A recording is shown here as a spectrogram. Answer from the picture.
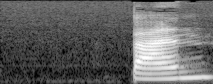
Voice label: "ban2", Mandarin pinyin

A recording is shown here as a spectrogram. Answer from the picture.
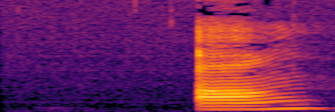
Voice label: "ang2", pinyin

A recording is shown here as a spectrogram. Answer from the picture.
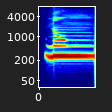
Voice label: "nong1", Mandarin pinyin

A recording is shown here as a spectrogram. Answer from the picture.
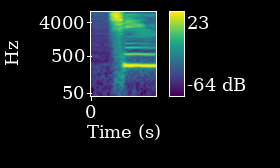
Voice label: "qin1", pinyin

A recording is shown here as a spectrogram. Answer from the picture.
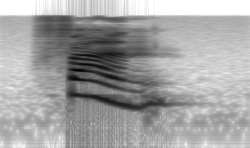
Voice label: "fan4", Mandarin pinyin

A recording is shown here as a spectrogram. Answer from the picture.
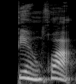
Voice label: "dianhua", Mandarin; jiahaoyou

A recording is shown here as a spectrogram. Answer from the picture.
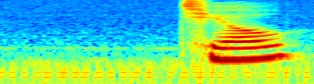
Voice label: "qiu2", mandarin pinyin

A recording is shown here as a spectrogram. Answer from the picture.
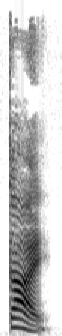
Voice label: "gai4", Mandarin pinyin

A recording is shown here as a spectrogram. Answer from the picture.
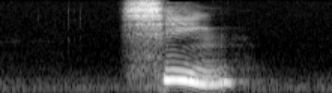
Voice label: "xin4", Mandarin pinyin

